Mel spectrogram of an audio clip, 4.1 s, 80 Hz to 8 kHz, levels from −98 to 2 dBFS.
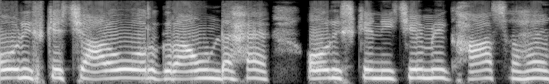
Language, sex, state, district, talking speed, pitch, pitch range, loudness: Hindi, male, Bihar, Araria, 190 wpm, 280 Hz, 270-290 Hz, -9 LUFS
